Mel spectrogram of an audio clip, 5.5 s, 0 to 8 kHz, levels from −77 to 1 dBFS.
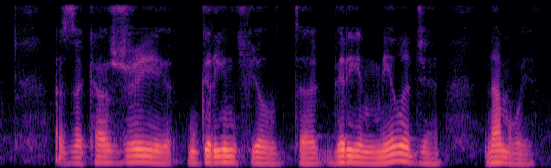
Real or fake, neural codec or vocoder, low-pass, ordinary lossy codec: fake; codec, 16 kHz, 1.1 kbps, Voila-Tokenizer; 7.2 kHz; MP3, 64 kbps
